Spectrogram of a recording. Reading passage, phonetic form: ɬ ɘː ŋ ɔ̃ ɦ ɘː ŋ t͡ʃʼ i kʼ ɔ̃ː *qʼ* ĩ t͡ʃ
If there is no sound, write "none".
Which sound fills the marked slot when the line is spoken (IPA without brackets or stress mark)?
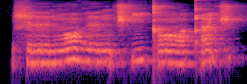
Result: qʼ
